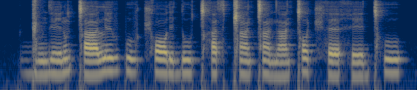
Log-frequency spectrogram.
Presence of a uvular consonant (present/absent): absent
